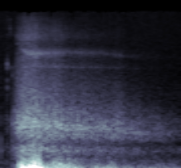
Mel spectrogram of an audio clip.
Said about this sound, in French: Alors un petit truc, quand on a la voix qui tremble juste avant de rentrer là dans ce fameux grand méchant oral, on inspire. On bloque la respiration sur quelques secondes et on expire.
